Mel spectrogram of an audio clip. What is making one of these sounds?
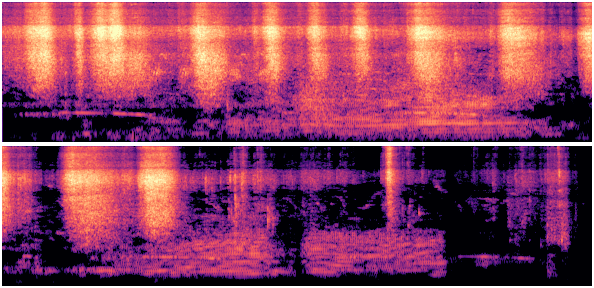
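Water gushes from a hose and splashes on the ground.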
